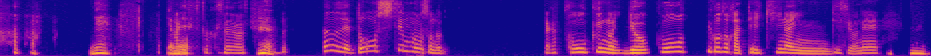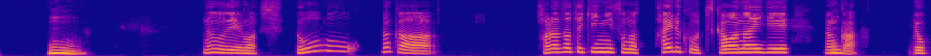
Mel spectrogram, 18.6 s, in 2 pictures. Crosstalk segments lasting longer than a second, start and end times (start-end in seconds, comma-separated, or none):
none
